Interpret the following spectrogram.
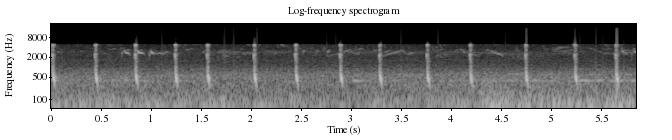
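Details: Calling squirrel beside the microphone at Gowrie dam, Djuma Game Reserve, Sabi Sand Wildtuin, South Africa, recorded 10:41 on 12/09/20. Regular sharp tick-like chucks, slightly spaced, with wavering bird whistles and soft background hum.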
